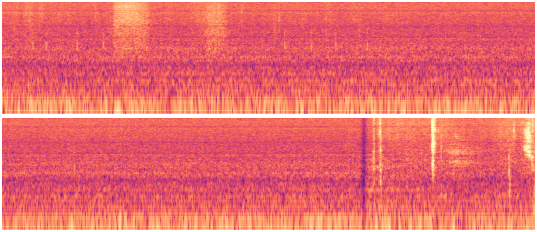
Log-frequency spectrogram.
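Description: Volkswagen Jetta's engine idling, heard inside the cabin as a steady low rumble with a faint steady hum above it. A couple of faint clicks come near the end.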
